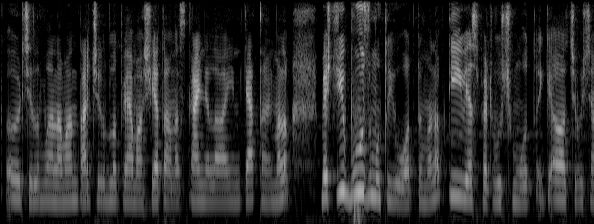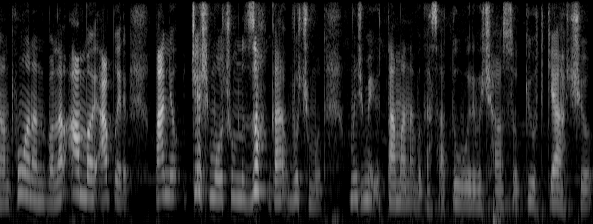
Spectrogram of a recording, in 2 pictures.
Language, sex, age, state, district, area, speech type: Kashmiri, female, 18-30, Jammu and Kashmir, Ganderbal, rural, spontaneous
